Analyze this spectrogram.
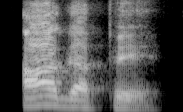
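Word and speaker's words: ἀγάπη: Ó, ágape, ágape, não HP. Ó, porque eu estou entonando, estou dando a entonação na primeira sílaba, concordam? Ó, ágape, ágape.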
